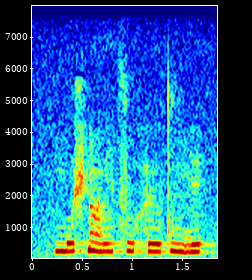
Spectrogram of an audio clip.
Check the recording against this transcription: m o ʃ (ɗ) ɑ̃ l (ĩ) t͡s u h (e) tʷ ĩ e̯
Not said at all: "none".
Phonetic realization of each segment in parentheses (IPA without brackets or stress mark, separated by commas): ɗ, i, ø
